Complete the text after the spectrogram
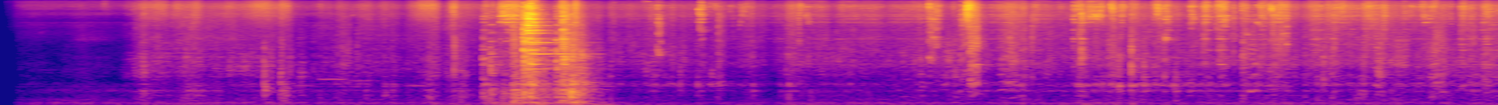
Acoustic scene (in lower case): kitchen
